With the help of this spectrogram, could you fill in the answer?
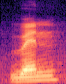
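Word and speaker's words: when: व्हेन, तो व्हेन में क्या है कि जब भी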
